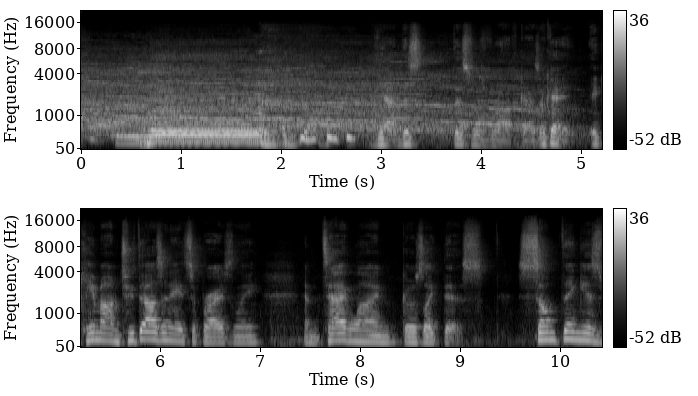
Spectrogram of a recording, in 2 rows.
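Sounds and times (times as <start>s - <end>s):
laughter: 0.0s - 5.2s
speech: 0.4s - 0.8s, 2.9s - 10.4s
single voice letting out a long drawn-out boo: 0.4s - 3.4s.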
